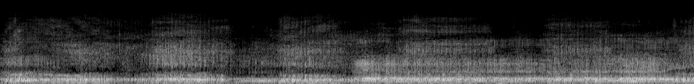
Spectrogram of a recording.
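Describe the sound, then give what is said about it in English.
A herd of male bison bellowing in a bison fighting storm: many deep, rumbling roars overlap into a loud, continuous chorus with no pauses for seven seconds, rising and swelling slightly midway. “What we just heard there was what we call a bison fighting storm.”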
